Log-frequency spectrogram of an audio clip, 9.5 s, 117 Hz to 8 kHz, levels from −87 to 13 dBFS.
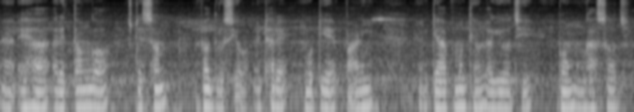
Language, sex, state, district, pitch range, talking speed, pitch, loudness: Odia, male, Odisha, Khordha, 125-140 Hz, 90 wpm, 130 Hz, -18 LUFS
